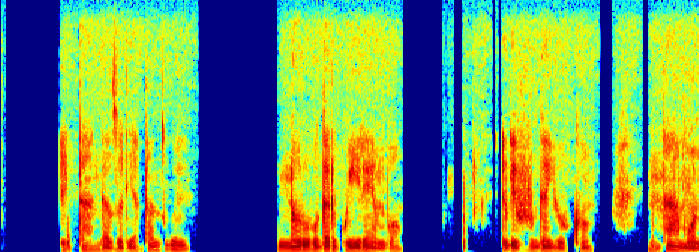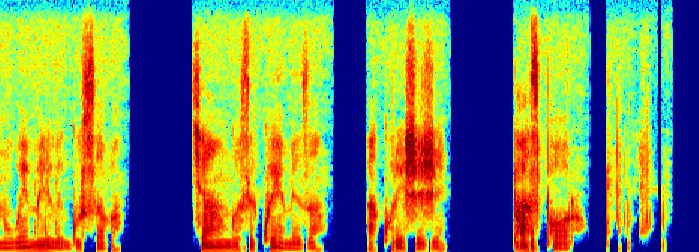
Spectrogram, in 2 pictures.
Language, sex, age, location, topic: Kinyarwanda, male, 18-24, Kigali, government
